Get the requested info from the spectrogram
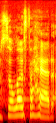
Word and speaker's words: Zelophehad: Michelle talked about the daughters of Zelophehad. Did I say it right? Oh, Zelophehad. Okay, that's so good.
